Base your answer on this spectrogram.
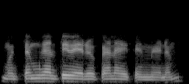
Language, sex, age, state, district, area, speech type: Telugu, male, 18-30, Telangana, Nalgonda, urban, conversation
